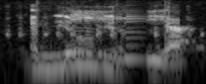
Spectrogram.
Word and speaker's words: Anelia: Anelia. Anelia. Yeah. You say it like Daniela without the D.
